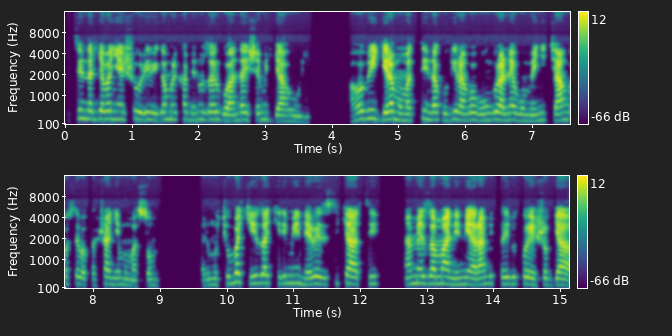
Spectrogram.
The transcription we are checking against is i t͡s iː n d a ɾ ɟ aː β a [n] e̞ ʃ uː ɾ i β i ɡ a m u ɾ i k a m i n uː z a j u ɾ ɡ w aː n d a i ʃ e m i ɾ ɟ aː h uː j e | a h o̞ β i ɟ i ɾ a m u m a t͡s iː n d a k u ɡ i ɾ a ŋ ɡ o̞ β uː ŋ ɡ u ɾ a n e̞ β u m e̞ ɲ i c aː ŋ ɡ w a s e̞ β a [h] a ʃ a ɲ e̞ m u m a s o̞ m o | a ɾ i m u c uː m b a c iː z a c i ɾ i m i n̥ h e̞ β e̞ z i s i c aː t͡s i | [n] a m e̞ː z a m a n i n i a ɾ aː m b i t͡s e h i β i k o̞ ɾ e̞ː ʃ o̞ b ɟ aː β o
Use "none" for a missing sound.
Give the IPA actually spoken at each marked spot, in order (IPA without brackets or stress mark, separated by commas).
ɲ, f, n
